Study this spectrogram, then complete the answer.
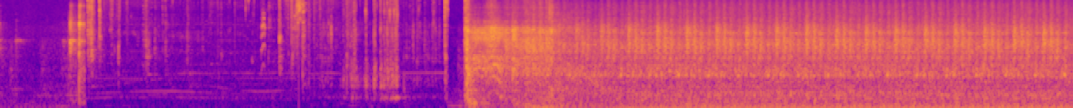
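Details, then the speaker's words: Classic Mini after a misfire fix with new rotor arm, distributor cap and spark plugs plus readjusted timing: it cranks briefly, catches, then settles into an even, steady idle with no stumbles, running much better. "so my money's now had a new rotor arm new cap new spark plugs the timings been readjusted and it's running hell a lot better so I'm really really happy with the results here"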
